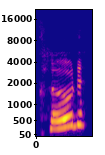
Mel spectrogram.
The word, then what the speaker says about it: Claude: So, is it more like is it Claude? Do Is that how you would maybe say it? That's the real pronunciation.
